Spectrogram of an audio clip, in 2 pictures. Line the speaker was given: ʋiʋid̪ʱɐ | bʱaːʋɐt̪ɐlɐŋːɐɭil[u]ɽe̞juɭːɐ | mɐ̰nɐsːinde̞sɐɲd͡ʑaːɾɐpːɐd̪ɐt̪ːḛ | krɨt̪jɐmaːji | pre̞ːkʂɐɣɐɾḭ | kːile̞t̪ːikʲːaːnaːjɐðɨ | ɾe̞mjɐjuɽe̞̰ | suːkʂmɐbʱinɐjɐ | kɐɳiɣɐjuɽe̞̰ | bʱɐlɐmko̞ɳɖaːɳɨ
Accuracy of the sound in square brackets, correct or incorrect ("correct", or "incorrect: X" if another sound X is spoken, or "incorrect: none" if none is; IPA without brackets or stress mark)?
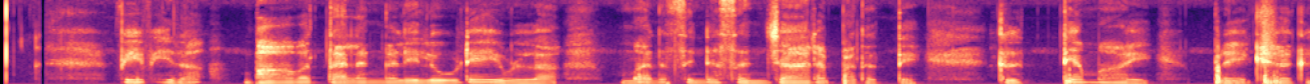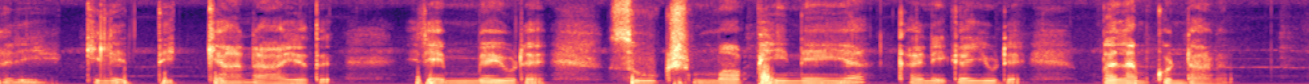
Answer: incorrect: uː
